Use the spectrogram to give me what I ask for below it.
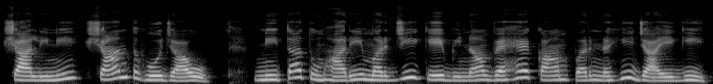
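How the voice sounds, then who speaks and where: A patient middle-aged husband soothes and reassures his wife in a storybook tale, as a woman does his voice. He speaks slowly and steadily. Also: medium pitch, expressive, a little mellow. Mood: soothing.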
